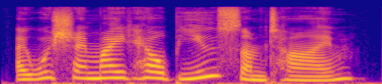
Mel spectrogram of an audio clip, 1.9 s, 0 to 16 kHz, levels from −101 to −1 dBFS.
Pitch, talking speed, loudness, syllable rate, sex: 230 Hz, 250 wpm, -15 LUFS, 4.7 syllables/s, female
